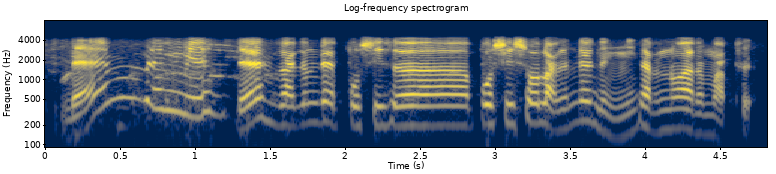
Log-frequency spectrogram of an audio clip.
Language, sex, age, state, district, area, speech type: Bodo, male, 30-45, Assam, Udalguri, rural, conversation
